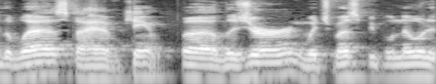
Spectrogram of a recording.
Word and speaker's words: Lejeune: there uh to the West I have Camp Lejeune which most people know it is Camp Lejeune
